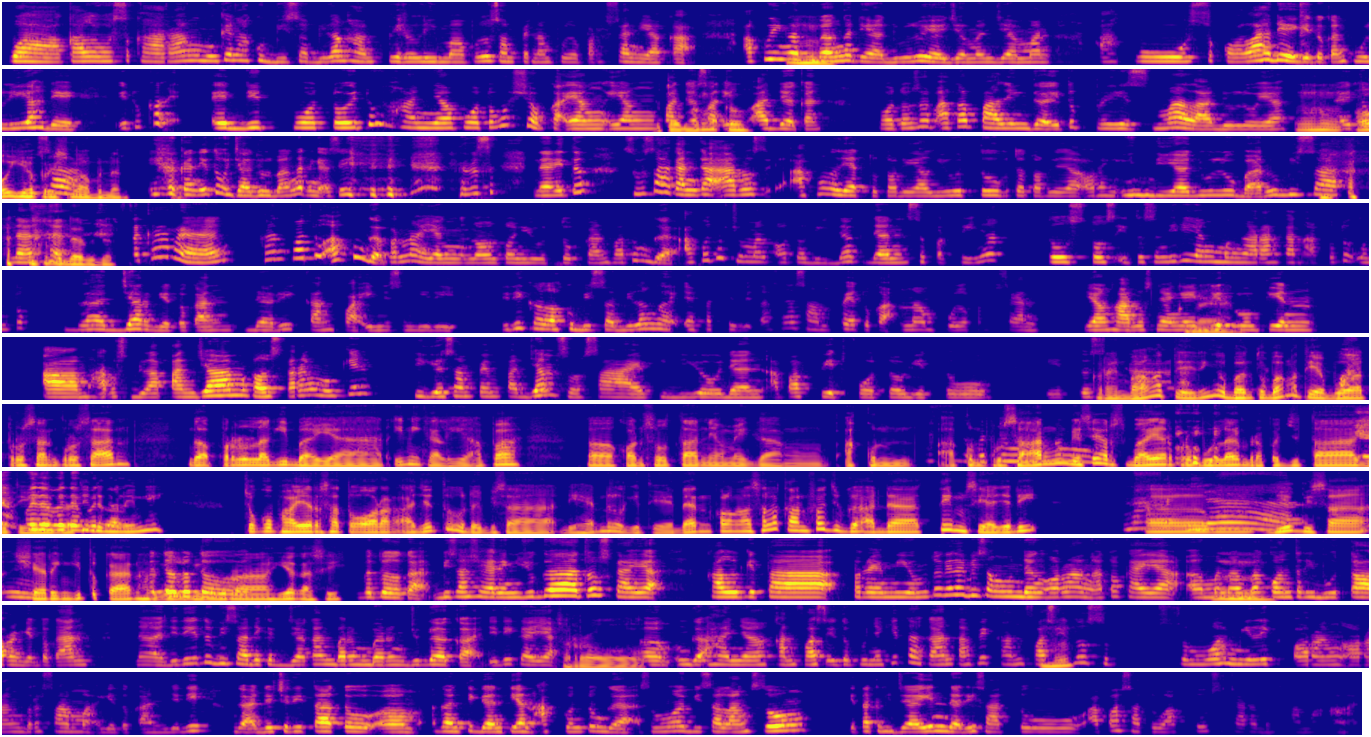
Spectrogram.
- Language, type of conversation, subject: Indonesian, podcast, Aplikasi apa yang paling membantu kamu bekerja setiap hari?
- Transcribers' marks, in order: other background noise; laughing while speaking: "iya kan"; laugh; laugh; laughing while speaking: "Nah"; in English: "tools-tools"; laugh; in English: "hire"; in English: "di-handle"; in English: "sharing"; in English: "sharing"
